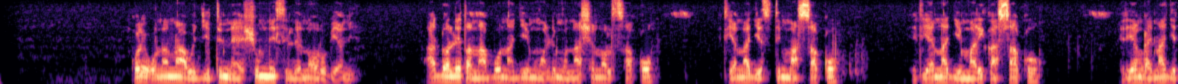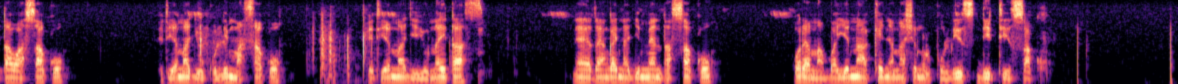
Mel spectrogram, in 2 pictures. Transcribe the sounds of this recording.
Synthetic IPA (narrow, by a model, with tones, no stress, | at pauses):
ko˦ɾɛ˨kɔ˨na˦na˨wɛ˨d͡ʒi˨ti˦nɛ˨ʃu˦mni˦si˨lɛ˨nɔ˦˨ɾu˨βja˨ni˨ | a˨ɗa˦lɛ˦ta˨na˨ɓɔ˦na˨d͡ʒi˦mwa˨li˦mu˨na˦ʃɔ˦na˦lsa˦kɔ˦ | e˨ti˨ɛ˦na˦d͡ʒi˨sti˦ma˨sa˦kɔ˦ | e˨ti˨ɛ˦na˦d͡ʒi˨ma˨ɾi˦ka˨sa˦kɔ˦ | e˨ti˦ɛ˦ŋɡa˨i˨na˦d͡ʒi˨ta˦wa˨sa˦kɔ˦ | e˨ɾi˨ɛ˦na˦ʄku˨li˦ma˨sa˦kɔ˦ | e˨ti˨ɛ˦na˦d͡ʒi˨ju˨na˦ita˦s | nɛ˦˨ɾɛ˦˨ŋɡa˨i˦na˨d͡ʒi˦mɛ˦nta˨sa˦kɔ˦ | wɔ˦ɾɛ˨a˨na˨ɓa˨i˦ɛ˦na˦˨kɛ˦ɲa˨na˦ʃɔ˦na˨lpɔ˨li˦sdi˦tʰi˦sa˦kɔ̥˨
